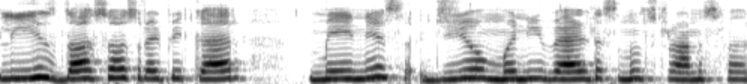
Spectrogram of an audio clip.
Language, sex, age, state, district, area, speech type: Kashmiri, female, 30-45, Jammu and Kashmir, Bandipora, rural, read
